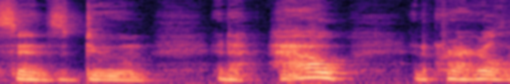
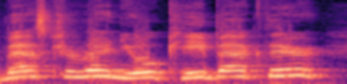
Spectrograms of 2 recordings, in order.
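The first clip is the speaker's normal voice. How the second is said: high concerned voice; 9 semitones higher, 7 dB louder than usual. Acted. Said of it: "It's like".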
